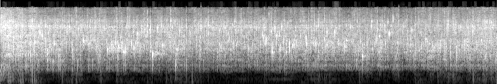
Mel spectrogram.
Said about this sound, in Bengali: সিমটা একটু নাড়াচাড়া করে ভাজা ভাজা করে নেব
